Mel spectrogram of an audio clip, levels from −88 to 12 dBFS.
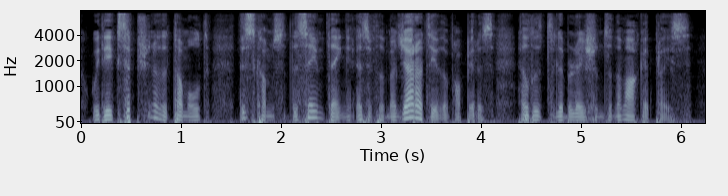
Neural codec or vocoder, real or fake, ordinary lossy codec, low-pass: none; real; MP3, 48 kbps; 7.2 kHz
